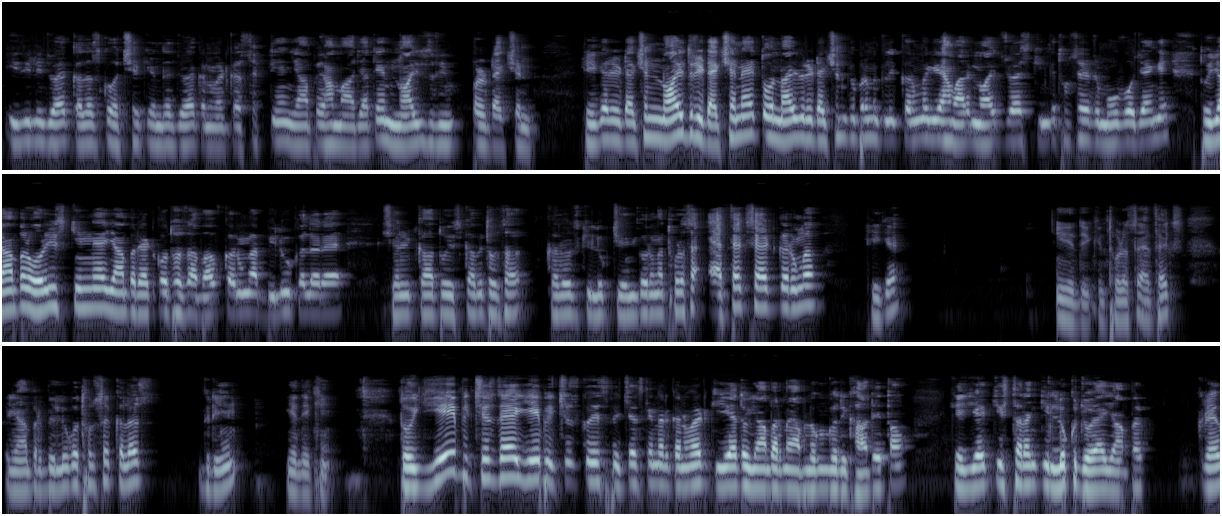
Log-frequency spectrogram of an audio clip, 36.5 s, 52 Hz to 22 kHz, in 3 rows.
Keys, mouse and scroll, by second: 1.2 scroll down 1, 5.1-18.4 drag, 18.4 scroll down 1, 20.0 click, 21.0 scroll down 1, 22.4 click, 23.4 scroll down 1, 24.4 click, 30.4 click.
